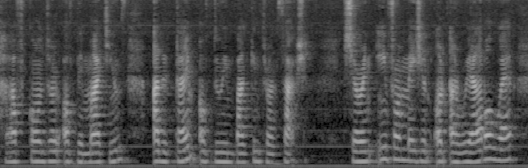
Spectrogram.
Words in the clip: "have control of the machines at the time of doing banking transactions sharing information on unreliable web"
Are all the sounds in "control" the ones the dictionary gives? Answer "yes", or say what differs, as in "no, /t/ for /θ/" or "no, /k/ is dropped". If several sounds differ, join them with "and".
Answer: yes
